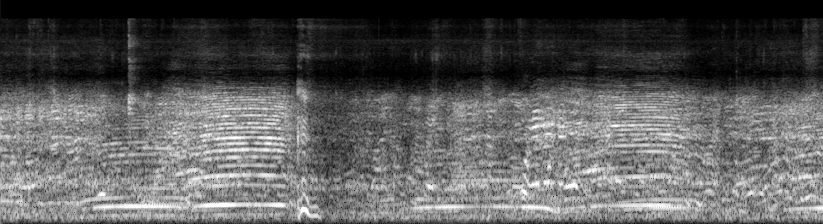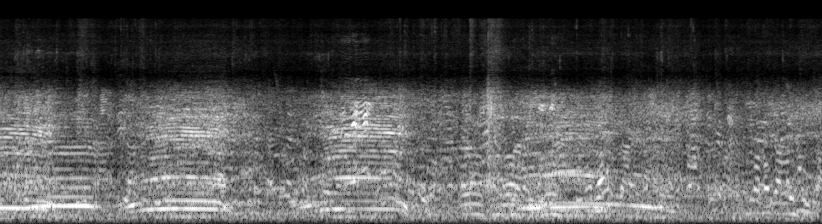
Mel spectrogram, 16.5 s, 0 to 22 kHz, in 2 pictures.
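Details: Many male goats, Etawa and Jawa Randu among them, at Wage livestock market in Panggul, Trenggalek, Indonesia, on 18 May 2020 before Qurban, bleating repeatedly in overlapping wavering calls amid dense crowd chatter and market noise.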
